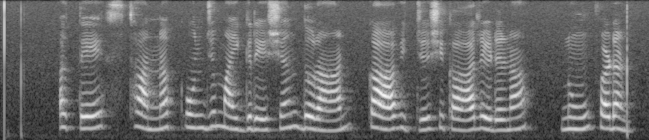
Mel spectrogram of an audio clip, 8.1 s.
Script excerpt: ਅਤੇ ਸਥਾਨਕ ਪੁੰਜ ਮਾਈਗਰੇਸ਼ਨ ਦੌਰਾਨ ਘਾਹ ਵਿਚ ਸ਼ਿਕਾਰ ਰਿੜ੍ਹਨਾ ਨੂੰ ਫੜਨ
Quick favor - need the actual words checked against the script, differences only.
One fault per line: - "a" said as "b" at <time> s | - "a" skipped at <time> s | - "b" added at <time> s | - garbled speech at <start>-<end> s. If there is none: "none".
none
